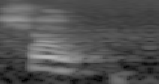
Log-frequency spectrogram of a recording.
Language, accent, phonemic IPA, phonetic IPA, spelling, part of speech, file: Armenian, Eastern Armenian, /ʃun/, [ʃun], շուն, noun, Hy-շուն.ogg
- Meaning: dog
